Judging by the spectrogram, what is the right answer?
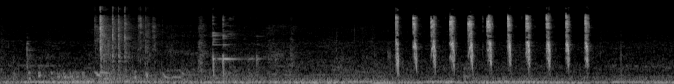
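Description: A quick, even run of about a dozen high, squeaky chirps, some five a second, lasting about two seconds, over a steady low hum. A single knock comes about a second in.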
